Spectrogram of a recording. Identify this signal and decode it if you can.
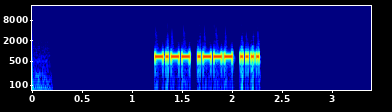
Morse code, heard as a keyed tone, about 46 wpm, 700 Hz. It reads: YJH
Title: USA Call Sign Postfixes - 3 Letters 45wpm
